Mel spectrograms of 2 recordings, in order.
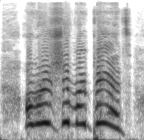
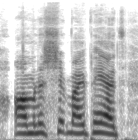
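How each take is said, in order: First: High, loud panicked yell. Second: Said in the usual way. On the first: Retold or imitated. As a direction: shout "I'm gonna shit my pants" in a desperate inner panic. Inner panic, needs the bathroom.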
